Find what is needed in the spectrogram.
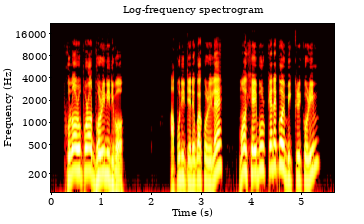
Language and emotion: Assamese, angry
